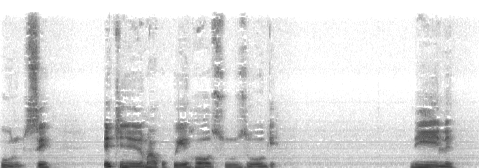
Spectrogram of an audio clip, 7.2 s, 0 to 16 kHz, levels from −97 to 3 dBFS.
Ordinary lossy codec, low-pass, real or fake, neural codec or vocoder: AAC, 48 kbps; 14.4 kHz; real; none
